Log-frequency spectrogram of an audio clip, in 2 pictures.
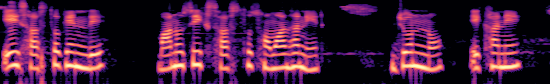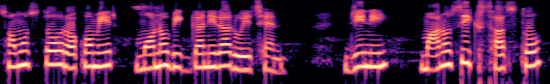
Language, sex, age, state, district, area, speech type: Bengali, female, 45-60, West Bengal, Paschim Medinipur, rural, spontaneous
